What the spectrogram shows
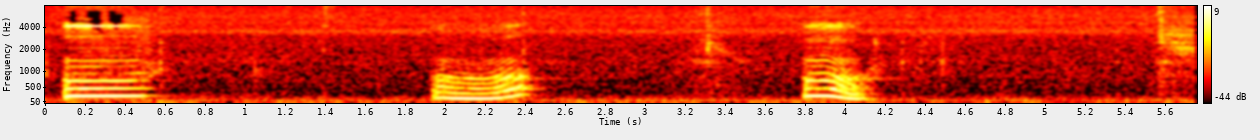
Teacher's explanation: pronounced by rounding the lips but the lips are pushed further forward compared to when pronouncing o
